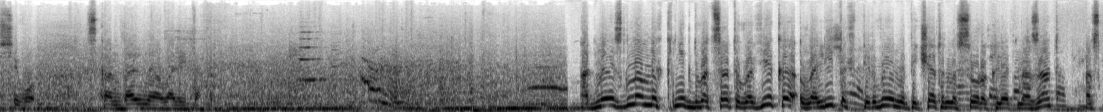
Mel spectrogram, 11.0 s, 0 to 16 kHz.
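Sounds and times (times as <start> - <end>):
vehicle passing by: 0.0 - 5.8
car engines humming: 0.0 - 6.0.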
